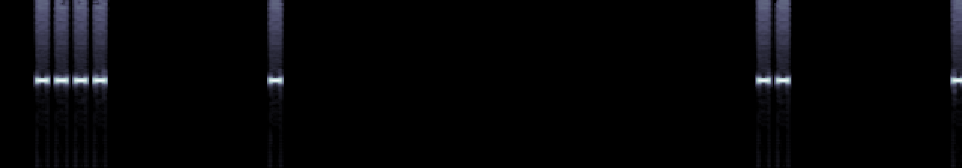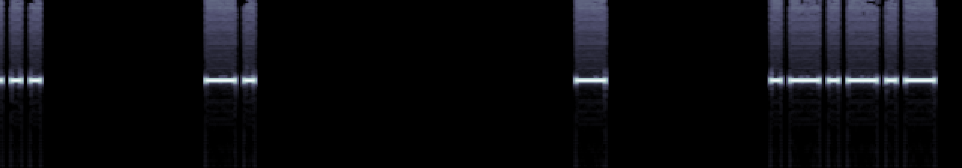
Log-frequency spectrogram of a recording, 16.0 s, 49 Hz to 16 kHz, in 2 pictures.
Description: Morse code, heard as a keyed tone, about 15 wpm, spaced as for 5 wpm, 1000 Hz. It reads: HE ISN T.
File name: qotdfiles / 5wpm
